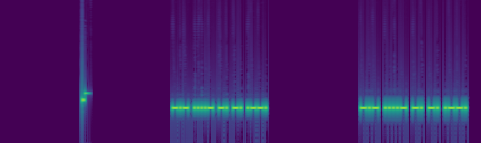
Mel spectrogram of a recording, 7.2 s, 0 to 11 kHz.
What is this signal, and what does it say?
Morse code, heard as a keyed tone, about 37 wpm, 700 Hz. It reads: K4NNP K4NNP
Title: Speed Racing - USA 1x3 Call Signs 30wpm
